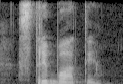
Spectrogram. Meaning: to jump, to leap, to bound, to spring, to skip
- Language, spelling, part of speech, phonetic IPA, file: Ukrainian, стрибати, verb, [streˈbate], Uk-стрибати.ogg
